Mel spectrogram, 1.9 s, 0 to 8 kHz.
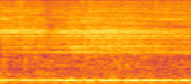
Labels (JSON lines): {"label": "anthrophony, boat engine", "recorder": "SoundTrap 500"}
